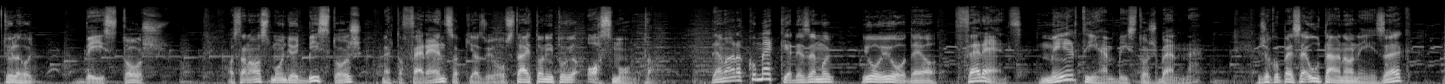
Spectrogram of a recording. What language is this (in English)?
Hungarian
